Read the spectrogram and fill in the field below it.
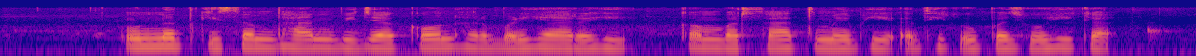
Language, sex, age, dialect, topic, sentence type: Chhattisgarhi, female, 18-24, Northern/Bhandar, agriculture, question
